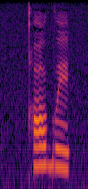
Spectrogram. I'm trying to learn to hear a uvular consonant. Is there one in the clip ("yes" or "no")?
yes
